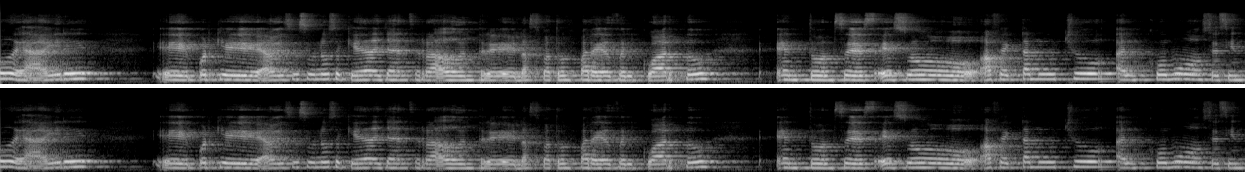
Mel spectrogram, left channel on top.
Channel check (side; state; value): right; quieter; 5.5 dB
